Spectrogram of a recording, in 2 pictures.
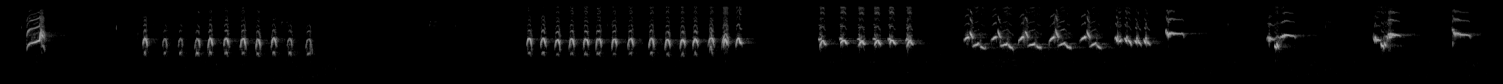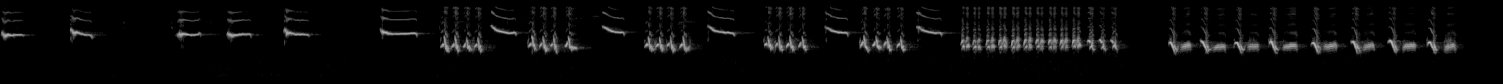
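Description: Northern mockingbird singing: a string of varied phrases, each made of one note type repeated several times before it switches to the next. The phrases are rapid buzzy or chattering series and runs of down-slurred whistles about once a second, with short pauses between phrases.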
